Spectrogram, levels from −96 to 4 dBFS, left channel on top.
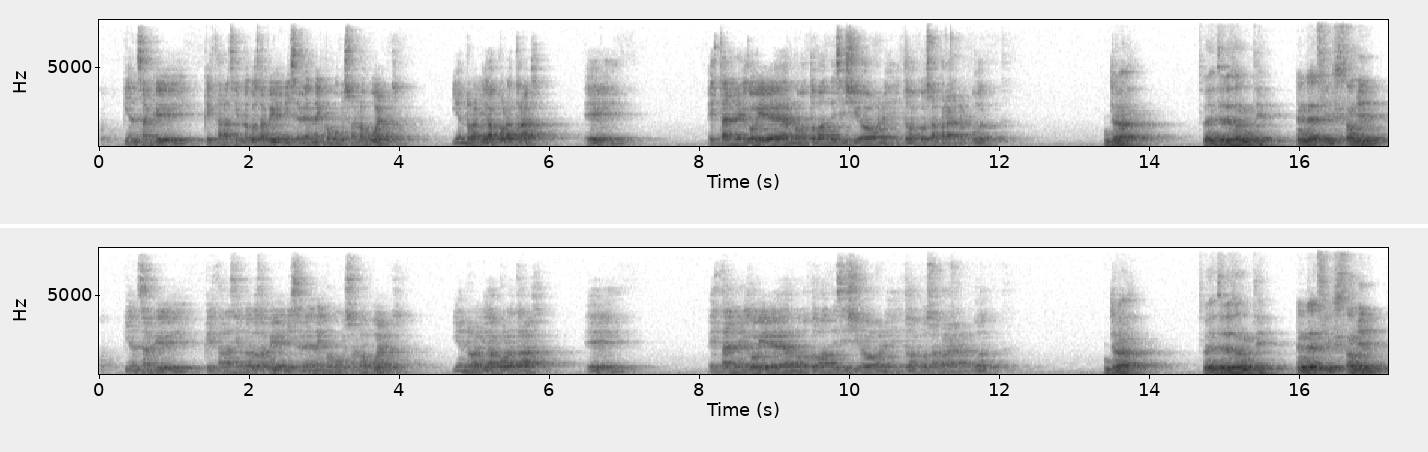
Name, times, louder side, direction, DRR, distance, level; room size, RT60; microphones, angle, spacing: voice 1, 0.3-4.0 4.7-5.9 6.5-7.0 8.1-11.9, left 3 dB, 75° left, 1 dB, 0.3 m, -30 dB
voice 2, 13.4-13.8 14.7-15.5 16.0-17.0, right 2 dB, 10° left, -7 dB, 0.6 m, -22 dB
2.1 x 2.1 x 2.9 m, 1.1 s
head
